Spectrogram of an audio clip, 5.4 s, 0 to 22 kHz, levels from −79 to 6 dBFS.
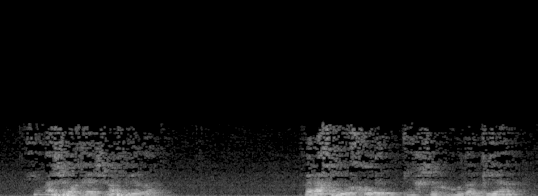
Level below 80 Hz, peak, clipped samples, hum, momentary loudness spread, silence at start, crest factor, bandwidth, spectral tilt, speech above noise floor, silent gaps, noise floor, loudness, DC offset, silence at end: -44 dBFS; -4 dBFS; under 0.1%; none; 11 LU; 0.3 s; 18 dB; 8.4 kHz; -6.5 dB/octave; 27 dB; none; -46 dBFS; -20 LUFS; under 0.1%; 0 s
